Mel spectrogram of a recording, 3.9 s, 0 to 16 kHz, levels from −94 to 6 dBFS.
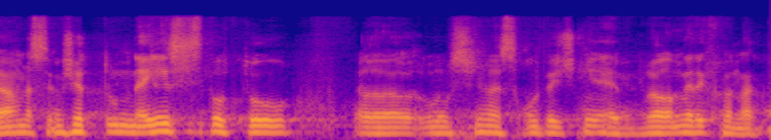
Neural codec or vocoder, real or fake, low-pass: codec, 24 kHz, 1.5 kbps, HILCodec; fake; 10.8 kHz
